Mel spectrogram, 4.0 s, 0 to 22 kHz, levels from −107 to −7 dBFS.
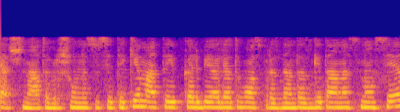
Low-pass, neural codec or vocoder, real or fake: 5.4 kHz; none; real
